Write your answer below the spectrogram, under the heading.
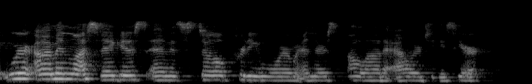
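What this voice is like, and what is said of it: Slightly hoarse voice. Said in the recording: “my voice is a little hoarse. There's allergies.”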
